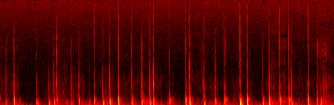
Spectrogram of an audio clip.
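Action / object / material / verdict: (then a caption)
tap / vinyl bag / vinyl / none. Fingernails tap on a vinyl bag in a quick, uneven run of sharp, dry clicks that die away almost instantly. Each tap has a soft low thump beneath a bright crackly edge. The taps come in loose clusters with short pauses between them.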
